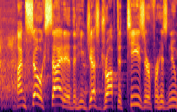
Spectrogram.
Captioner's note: laughter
